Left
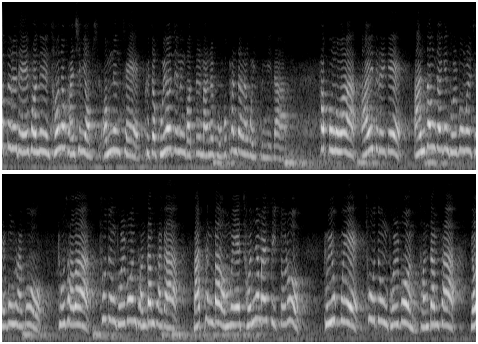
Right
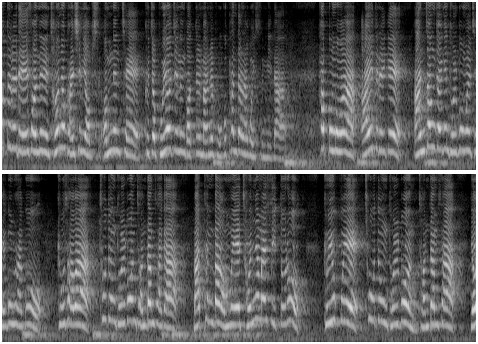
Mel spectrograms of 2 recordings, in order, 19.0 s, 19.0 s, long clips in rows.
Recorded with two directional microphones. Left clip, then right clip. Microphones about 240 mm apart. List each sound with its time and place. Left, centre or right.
0.1 s a woman's voice: right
